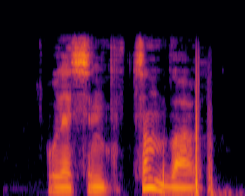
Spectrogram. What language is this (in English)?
Kabyle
